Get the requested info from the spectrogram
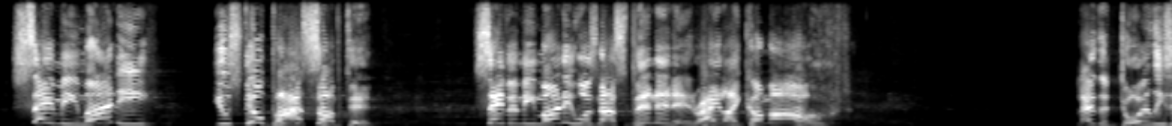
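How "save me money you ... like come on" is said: high, loud mock disbelief; incredulous. Husband scoffing at his wife's bargain. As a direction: scoff at her bargain with a laugh.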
